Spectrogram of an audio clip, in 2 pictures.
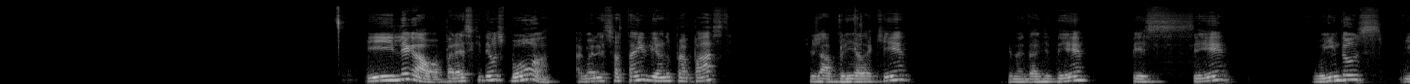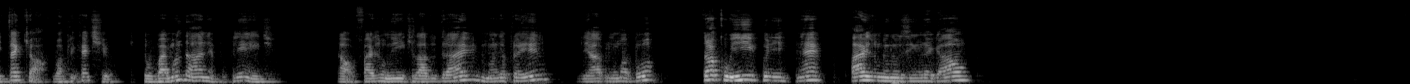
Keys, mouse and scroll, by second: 6.3 click, 8.3 super+e, 10.1 click, 11.8 click, 12.0 click, 12.9 click, 13.1 click, 14.5 click, 17.1 click, 19.1 click.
